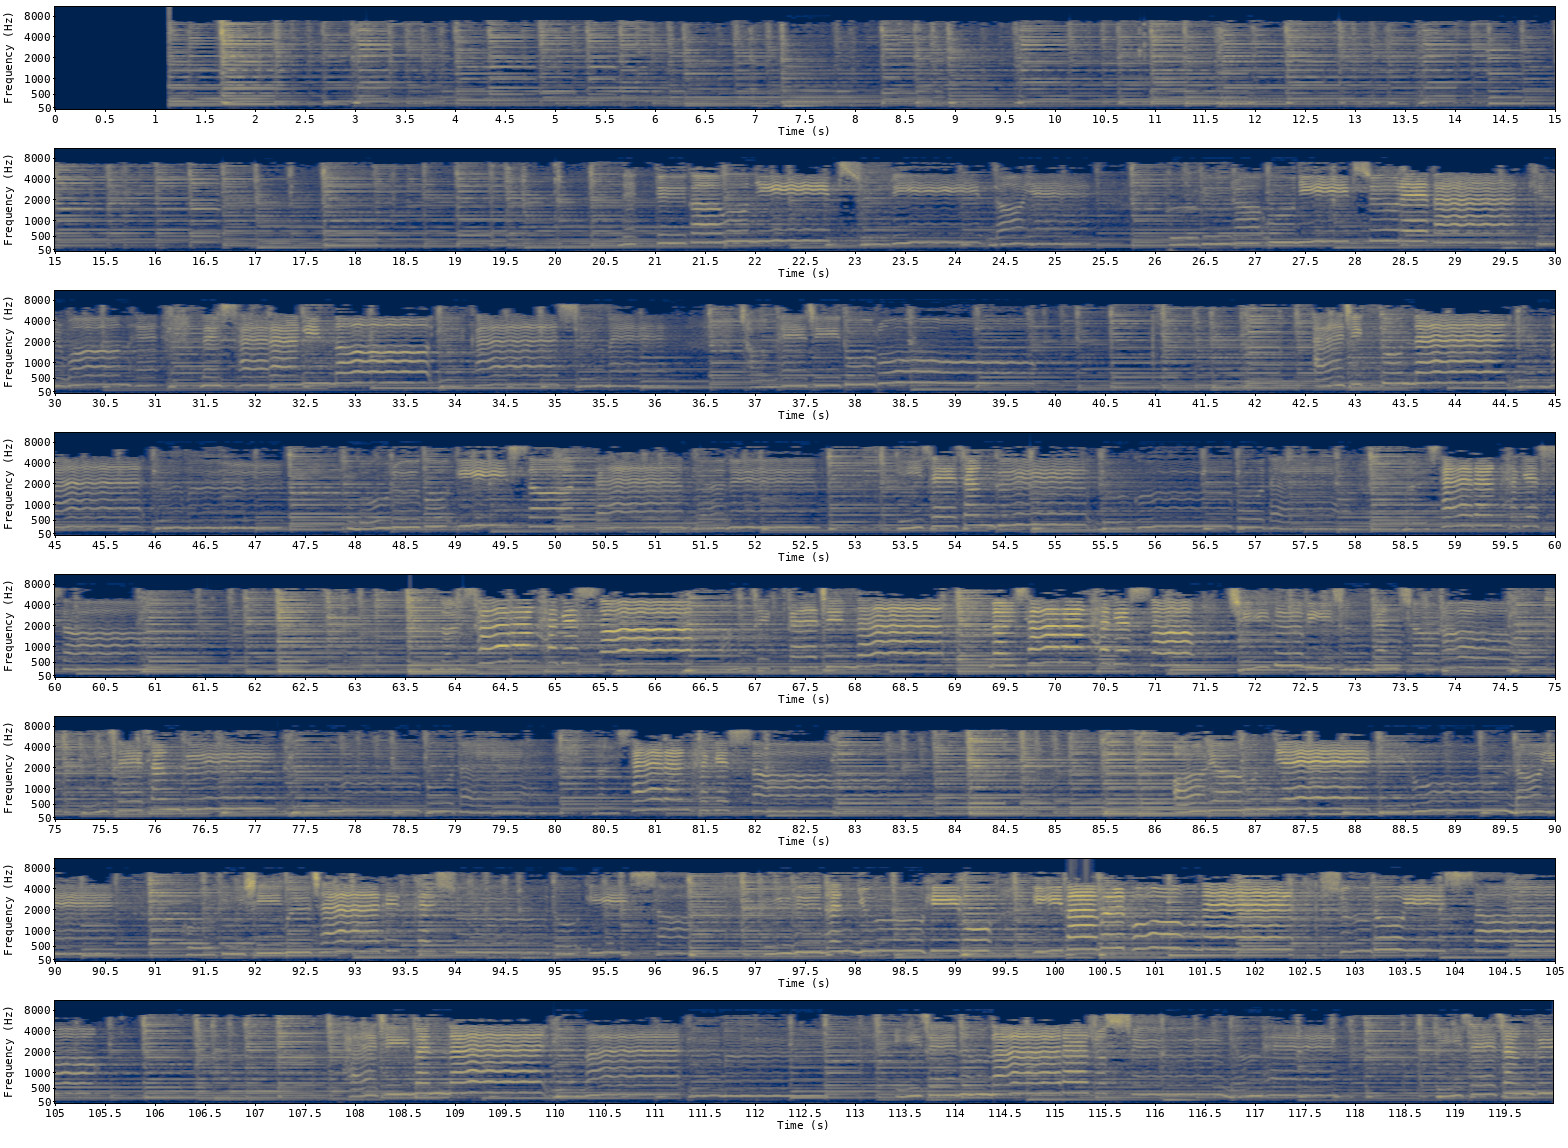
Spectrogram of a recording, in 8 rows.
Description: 10년 가까이 언더그라운드에서 갈고닦은 여성 포크뮤지션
